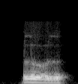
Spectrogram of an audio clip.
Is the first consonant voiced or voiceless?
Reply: voiced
